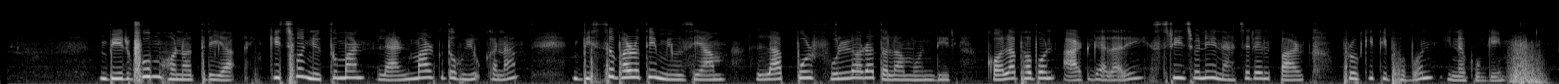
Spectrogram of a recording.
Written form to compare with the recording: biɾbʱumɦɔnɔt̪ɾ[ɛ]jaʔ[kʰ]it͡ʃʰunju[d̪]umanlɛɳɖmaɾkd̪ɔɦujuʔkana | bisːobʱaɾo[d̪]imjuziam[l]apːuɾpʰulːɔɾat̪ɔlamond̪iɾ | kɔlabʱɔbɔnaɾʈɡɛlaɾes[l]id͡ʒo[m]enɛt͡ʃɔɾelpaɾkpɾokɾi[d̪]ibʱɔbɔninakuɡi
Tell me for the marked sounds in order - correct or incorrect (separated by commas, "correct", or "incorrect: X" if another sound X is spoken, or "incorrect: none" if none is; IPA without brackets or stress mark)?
incorrect: i, incorrect: k, incorrect: t̪, incorrect: t̪, correct, incorrect: ɾ, incorrect: n, incorrect: t̪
